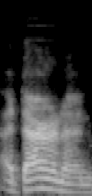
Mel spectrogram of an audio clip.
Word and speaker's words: Adharanand: So I kind of anglicize it, which is because that's how my parents said it. So I grew up being Adharanand with the H silent, so Adharanand.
